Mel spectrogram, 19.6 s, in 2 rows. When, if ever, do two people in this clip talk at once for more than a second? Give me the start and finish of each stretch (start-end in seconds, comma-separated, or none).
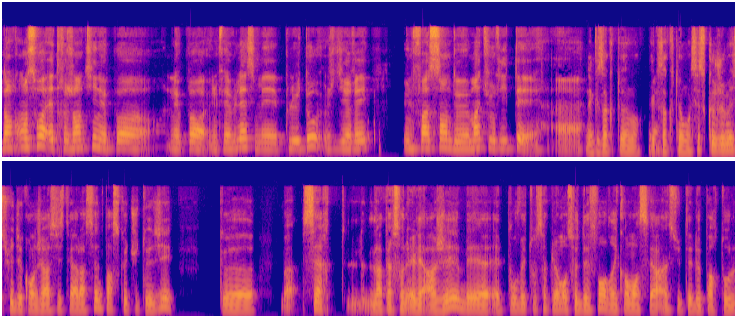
none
